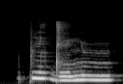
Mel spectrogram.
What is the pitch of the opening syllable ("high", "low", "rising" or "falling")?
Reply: high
